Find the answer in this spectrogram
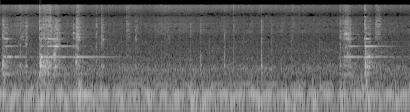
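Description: Onion and spice masala sizzling in oil in a metal pan while a spatula stirs and scrapes it. The spatula clinks against the pan, which rings briefly, a few times near the start and again about seven seconds in. The spice powders are being roasted until their raw smell goes.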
